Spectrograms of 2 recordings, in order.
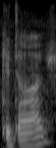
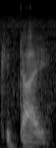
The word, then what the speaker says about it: Kittage: Kittage. It's pronounced Kittai.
